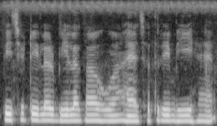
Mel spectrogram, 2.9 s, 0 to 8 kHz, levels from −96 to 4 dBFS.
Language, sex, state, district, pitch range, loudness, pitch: Hindi, male, Uttar Pradesh, Shamli, 130-140 Hz, -14 LUFS, 135 Hz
